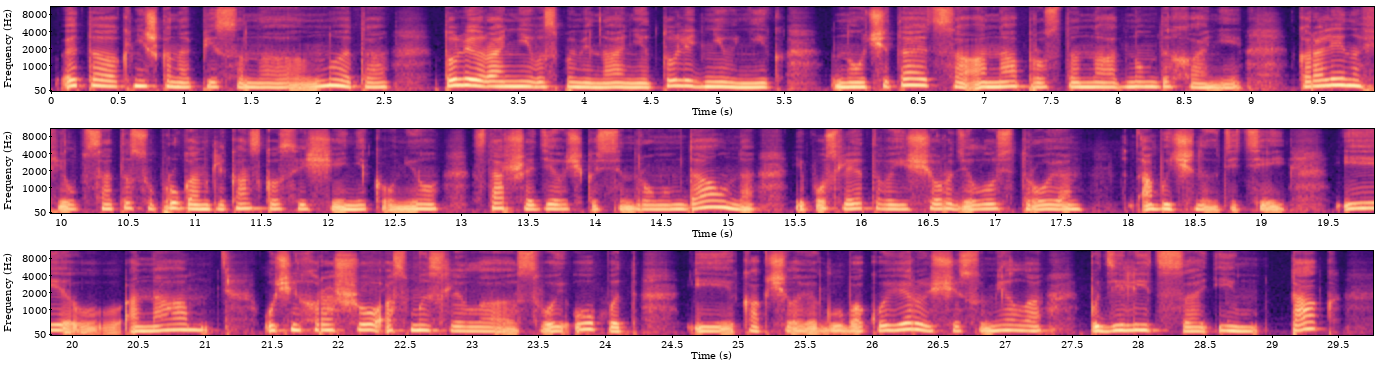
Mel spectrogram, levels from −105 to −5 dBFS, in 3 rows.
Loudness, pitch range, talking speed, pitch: -17 LUFS, 165-205 Hz, 115 wpm, 180 Hz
